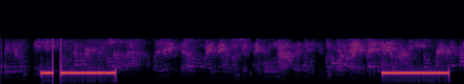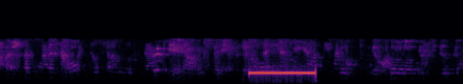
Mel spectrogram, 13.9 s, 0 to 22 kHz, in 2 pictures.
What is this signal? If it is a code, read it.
Ringback tone (Europe, 425 Hz), with speech.
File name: out- -2036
